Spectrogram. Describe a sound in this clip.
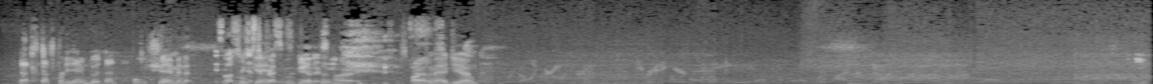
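Race car engines drone.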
